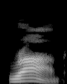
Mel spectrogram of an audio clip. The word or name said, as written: rob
